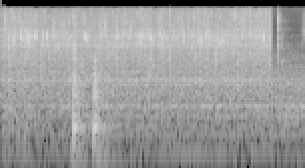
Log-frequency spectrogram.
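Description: Pork chops browning in a hot frying pan give a steady, close sizzle, with a couple of brief clatters near the middle and a sharp break near the end.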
